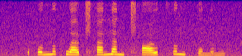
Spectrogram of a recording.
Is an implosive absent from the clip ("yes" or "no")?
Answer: yes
